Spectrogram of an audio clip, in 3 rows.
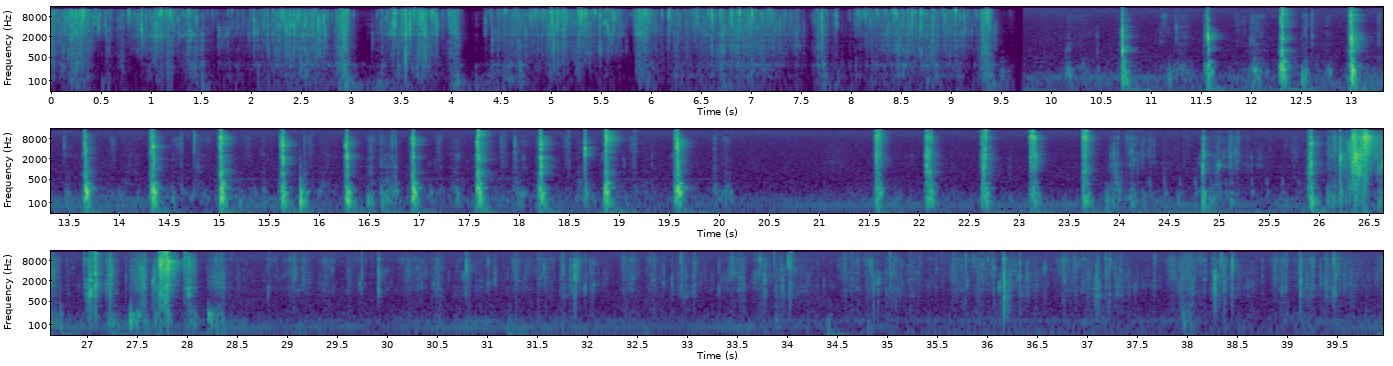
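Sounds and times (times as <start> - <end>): slime crunching: 0.0 - 9.6, 21.5 - 39.9
slime air pockets popping: 25.8 - 28.5.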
